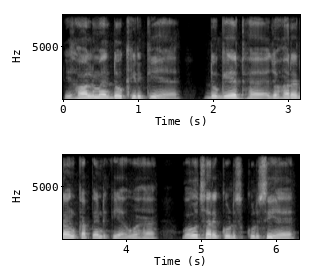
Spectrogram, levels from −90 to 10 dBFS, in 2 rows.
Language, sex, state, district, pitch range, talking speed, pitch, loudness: Hindi, male, Jharkhand, Palamu, 115-135 Hz, 200 wpm, 125 Hz, -18 LUFS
